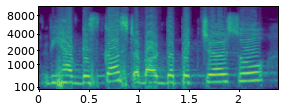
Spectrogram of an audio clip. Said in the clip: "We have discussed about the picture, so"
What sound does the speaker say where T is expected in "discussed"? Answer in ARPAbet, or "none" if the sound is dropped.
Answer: T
